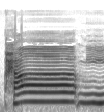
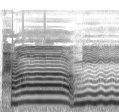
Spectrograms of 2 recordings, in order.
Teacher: Hurufnya ha dan mim. Lihat tanda panjangnya, haknya 2, mimnya 6.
